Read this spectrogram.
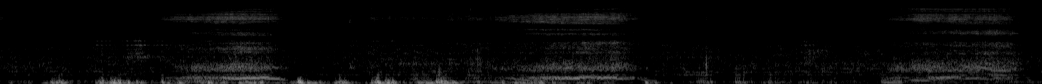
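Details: Man caught snoring by his wife: loud, rough, low rattling snores on each breath in, one every few seconds, with softer breathing and room noise; snoring.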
